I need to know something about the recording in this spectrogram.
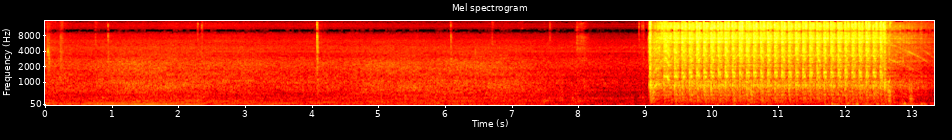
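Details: Diesel with battery charged five hours, dash showing malfunction, fuel confirmed reaching the pump: even starter whirr at about three beats a second for several seconds, never catches; cranks but won't start, cause unconfirmed.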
